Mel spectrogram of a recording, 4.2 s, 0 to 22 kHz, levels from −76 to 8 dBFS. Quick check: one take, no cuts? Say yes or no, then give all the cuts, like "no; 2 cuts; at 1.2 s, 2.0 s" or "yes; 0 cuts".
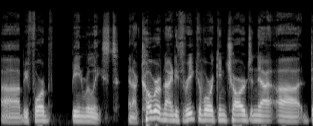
no; 1 cut; at 1.7 s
